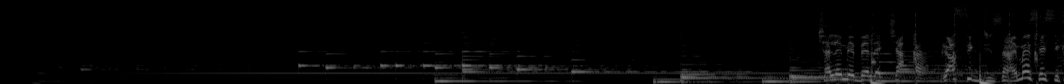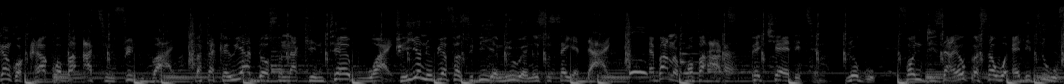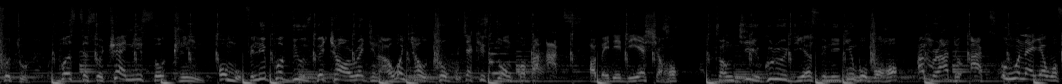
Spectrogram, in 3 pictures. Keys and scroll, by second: 15.3 shift+F6, 20.7 ctrl+shift+i, 23.6 Delete, 26.3 ctrl+d.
